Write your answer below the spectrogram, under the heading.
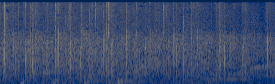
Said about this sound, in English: As we start off, can we just give the Lord a hand clap of appreciation? Hallelujah, hallelujah.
